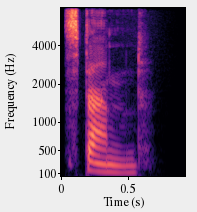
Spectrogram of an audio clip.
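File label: "stand", British English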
